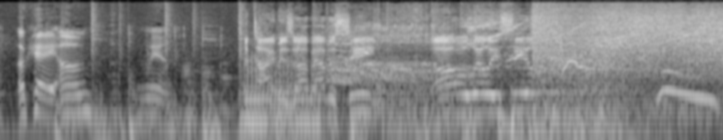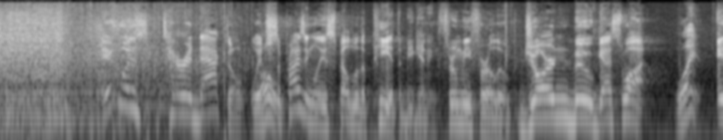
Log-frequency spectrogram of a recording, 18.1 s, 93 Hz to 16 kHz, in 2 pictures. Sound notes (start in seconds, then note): 4.8 farting noise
